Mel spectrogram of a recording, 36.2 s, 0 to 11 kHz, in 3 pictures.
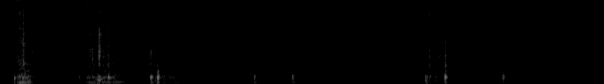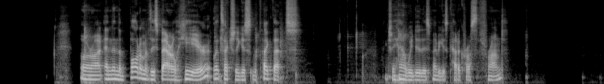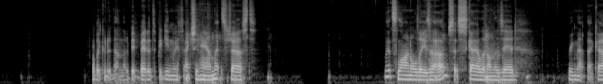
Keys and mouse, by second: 1.5 click, 1.9 g, 5.6 click, 7.6 click, 8.5 g, 12.9 click, 13.7 2, 15.6 click, 16.5 1, 16.6 click, 17.2 g, 20.0 k, 27.9 ctrl+z, 28.1 ctrl+z, 28.2 ctrl+z, 28.4 ctrl+z, 28.5 ctrl+z, 28.7 ctrl+z, 28.8 ctrl+z, 29.0 ctrl+z, 29.6 ctrl+shift+z, 29.7 ctrl+shift+z, 29.9 ctrl+shift+z, 30.0 ctrl+shift+z, 30.2 ctrl+shift+z, 30.3 ctrl+shift+z, 31.3 ctrl+z, 31.7 click, 32.7 s, 35.0 g.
